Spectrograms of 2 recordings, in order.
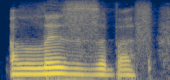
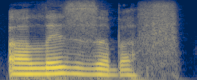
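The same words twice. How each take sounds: Both takes have the same delivery.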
